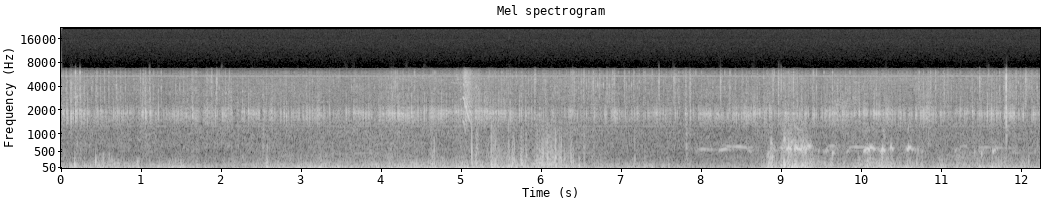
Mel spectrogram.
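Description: Wind rumbling on the microphone with the steady low noise of moving along a wet brick street. About nine seconds in there is a short wavering high-pitched sound.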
